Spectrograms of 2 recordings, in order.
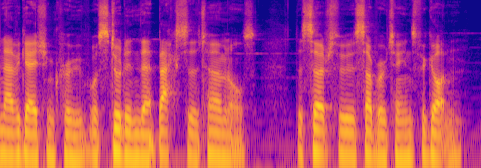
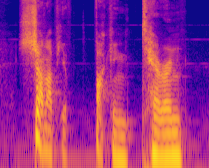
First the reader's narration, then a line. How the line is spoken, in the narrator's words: Clark spat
